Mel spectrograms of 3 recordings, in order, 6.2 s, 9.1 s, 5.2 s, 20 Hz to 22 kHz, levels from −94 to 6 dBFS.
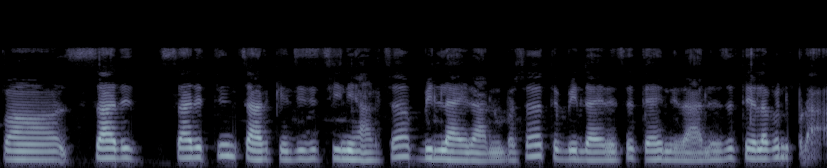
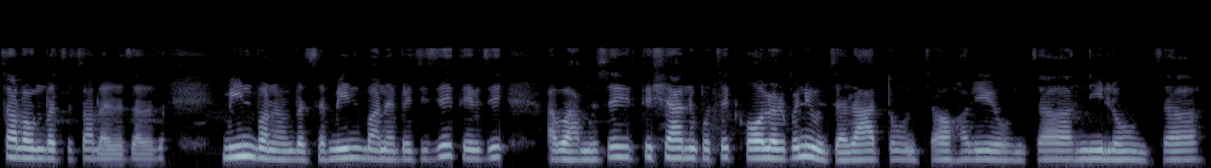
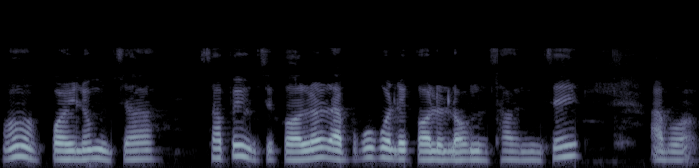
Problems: none marked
